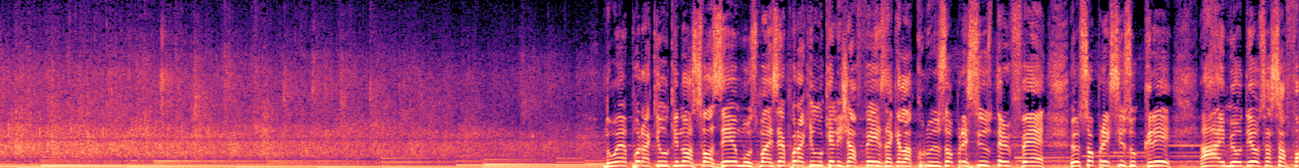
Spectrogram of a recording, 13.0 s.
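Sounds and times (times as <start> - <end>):
audience applauding: 0.0 - 7.4
speech: 6.1 - 12.9.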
